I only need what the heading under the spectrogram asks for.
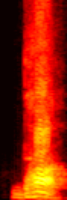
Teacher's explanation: दंत महाप्राण और सघोष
